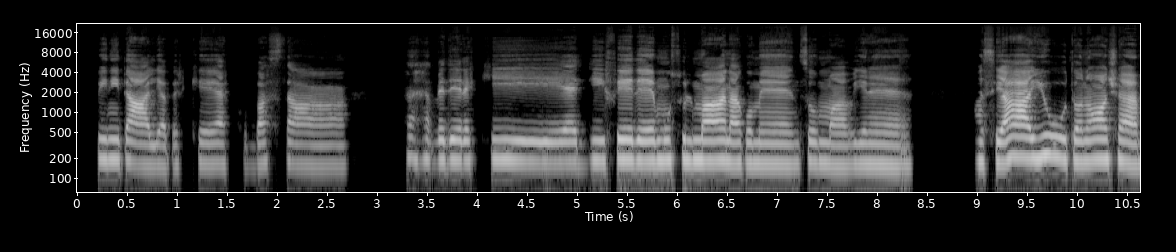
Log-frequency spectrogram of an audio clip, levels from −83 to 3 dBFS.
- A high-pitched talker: No, medium, 180 Hz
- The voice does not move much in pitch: Yes, narrow, 2.2 semitones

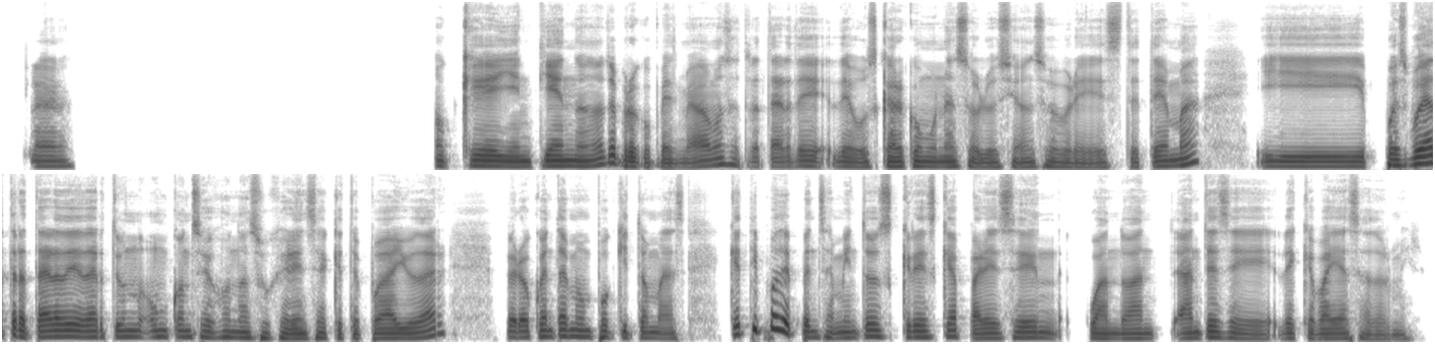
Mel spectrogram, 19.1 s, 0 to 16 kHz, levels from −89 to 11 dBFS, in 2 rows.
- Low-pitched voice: Yes, low, 105 Hz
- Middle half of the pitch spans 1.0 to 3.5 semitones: No, average, 3.9 semitones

